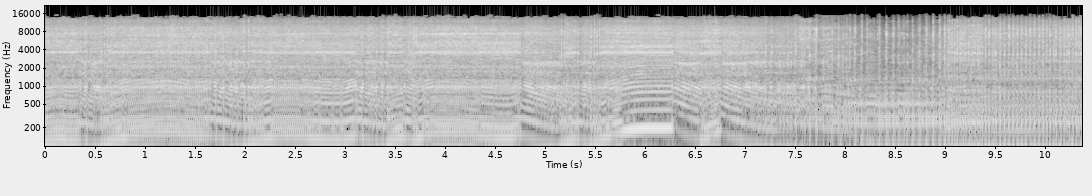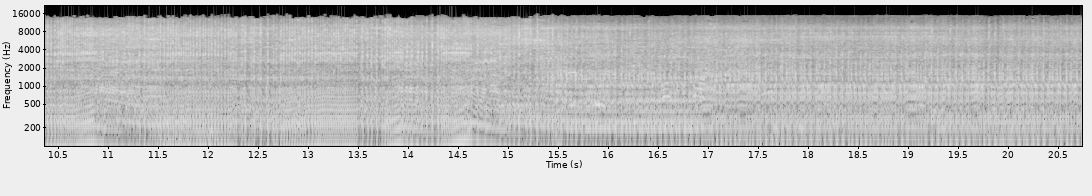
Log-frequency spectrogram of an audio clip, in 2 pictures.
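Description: A chainsaw engine runs close by, revving up and down.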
